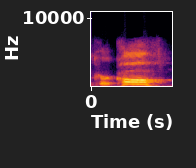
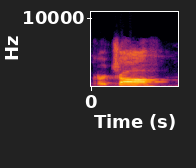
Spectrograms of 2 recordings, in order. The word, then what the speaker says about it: Kirchhoff: some people pronounce it Kirchhoff, some people pronounce it Kirchhoff. I don't know which it is. The guy was German, and the Germans have really hard syllables. So it's probably Kirchhoff, like you're coughing.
